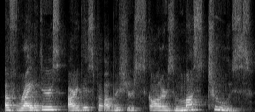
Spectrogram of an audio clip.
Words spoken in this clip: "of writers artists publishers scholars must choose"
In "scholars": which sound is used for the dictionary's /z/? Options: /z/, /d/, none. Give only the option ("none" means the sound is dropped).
/z/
